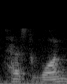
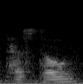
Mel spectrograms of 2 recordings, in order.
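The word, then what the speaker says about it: Testone: I think you pronounce it as Test One, but I always pronounce it as Test Tone.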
